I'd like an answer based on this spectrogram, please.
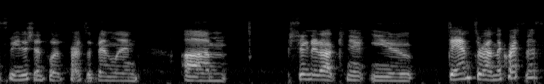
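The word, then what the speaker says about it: tjugondag Knut: we celebrated something called Tjuegondag Knut, or as we pronounced it, Tjuegondag Knut, which is the 20th day of King or Saint Knut.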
